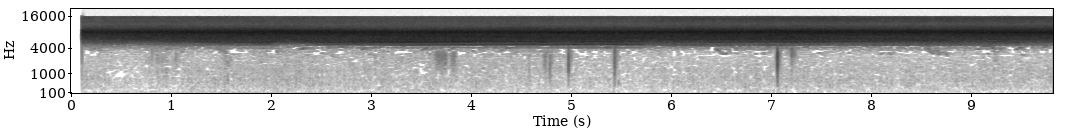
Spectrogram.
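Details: Cicadas drone in a steady, high-pitched buzzing chorus in grassy scrub on Songi-do island, Korea, on a summer morning, 11 July 2022, 10:15.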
